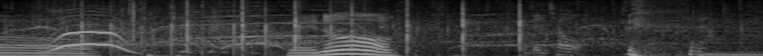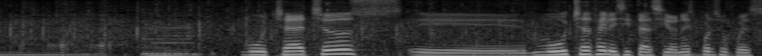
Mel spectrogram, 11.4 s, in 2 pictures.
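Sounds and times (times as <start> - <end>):
loud rising-and-falling vocal cheer: 0.0 - 5.3
applause: 0.0 - 11.4
speech: 2.2 - 3.1, 4.2 - 5.6, 7.6 - 11.4
laughter: 4.6 - 7.2.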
